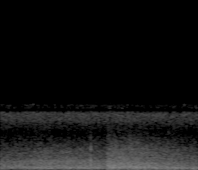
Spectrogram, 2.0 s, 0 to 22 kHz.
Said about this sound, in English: Unfortunately, all I can capture at 6:45 in the morning is a bunch of traffic in the distance and the slight sound of the dripping of the downspouts.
